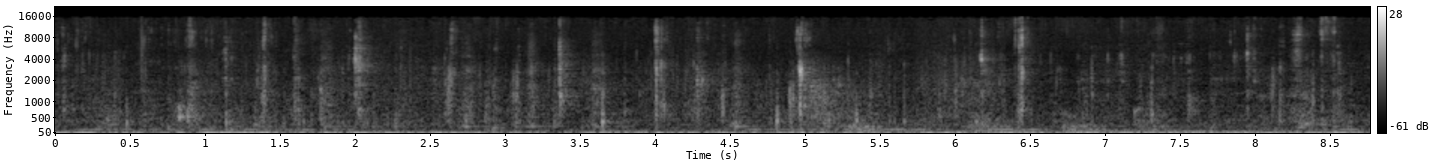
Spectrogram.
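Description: Two people eating rice and chicken curry by hand and chewing, with many short, irregular mouth clicks.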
